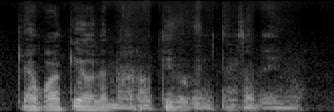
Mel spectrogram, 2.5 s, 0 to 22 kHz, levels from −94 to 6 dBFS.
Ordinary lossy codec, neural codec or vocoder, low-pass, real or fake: none; codec, 44.1 kHz, 3.4 kbps, Pupu-Codec; none; fake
